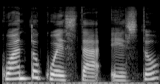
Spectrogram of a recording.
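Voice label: how much is this, Spanish, female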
